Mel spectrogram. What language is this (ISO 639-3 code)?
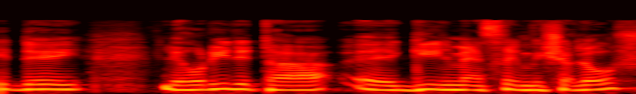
heb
